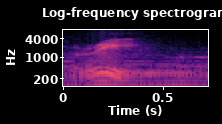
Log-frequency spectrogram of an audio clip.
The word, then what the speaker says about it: Ri: Second, the world that is called Ri, R-I.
